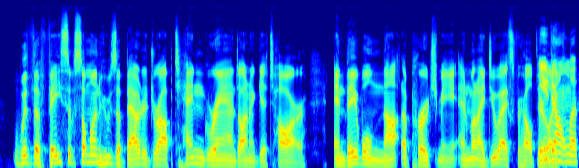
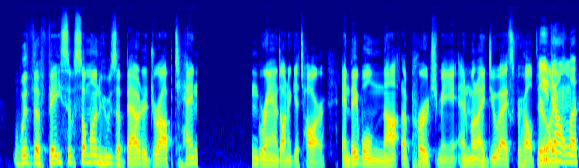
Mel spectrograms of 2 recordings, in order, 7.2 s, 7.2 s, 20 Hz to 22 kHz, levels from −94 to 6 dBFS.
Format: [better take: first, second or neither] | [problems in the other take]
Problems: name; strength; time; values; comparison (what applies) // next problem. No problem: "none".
first | audio freezing; at 2.5 s for 0.5 s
